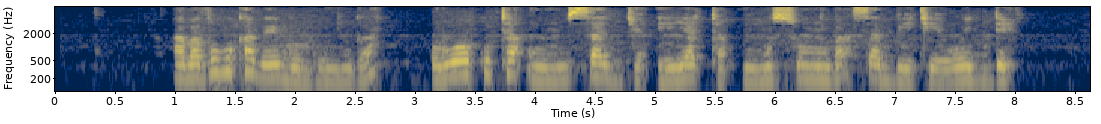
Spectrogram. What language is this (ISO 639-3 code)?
lug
